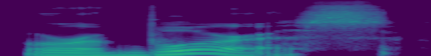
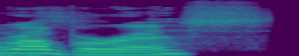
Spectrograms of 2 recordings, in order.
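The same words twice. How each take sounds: First: The main stress is on the third syllable. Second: The main stress is not on the third syllable. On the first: The speaker calls it right. "Stress on the third syllable" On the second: The speaker calls it wrong. "It's not Ouroboros"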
